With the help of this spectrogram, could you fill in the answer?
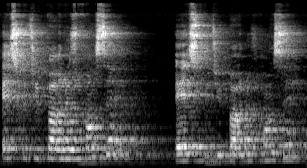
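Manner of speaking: slow model question rising on "français"; question intonation. Shown as a demonstration. Teacher shows learners how to ask, slowly rising on "français". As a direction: spell out the question slowly, lifting "français" at the end. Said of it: "تزيدوا على الاستفهام".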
